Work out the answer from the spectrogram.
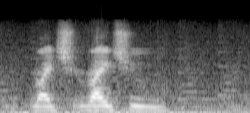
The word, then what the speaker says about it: Raichu: Raichu.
